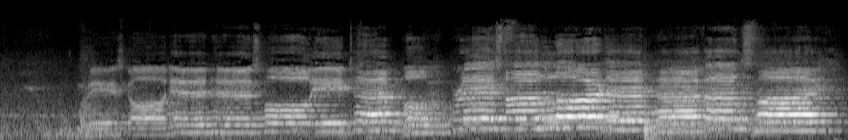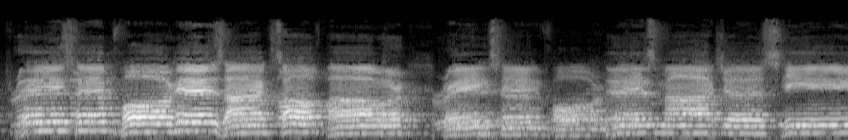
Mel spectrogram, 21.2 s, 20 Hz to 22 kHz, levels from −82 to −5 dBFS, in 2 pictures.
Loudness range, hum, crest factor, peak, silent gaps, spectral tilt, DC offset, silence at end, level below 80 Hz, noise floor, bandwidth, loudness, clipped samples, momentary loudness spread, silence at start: 9 LU; none; 18 dB; -2 dBFS; none; -4.5 dB/octave; under 0.1%; 0 s; -56 dBFS; -44 dBFS; 13.5 kHz; -19 LUFS; under 0.1%; 15 LU; 0 s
